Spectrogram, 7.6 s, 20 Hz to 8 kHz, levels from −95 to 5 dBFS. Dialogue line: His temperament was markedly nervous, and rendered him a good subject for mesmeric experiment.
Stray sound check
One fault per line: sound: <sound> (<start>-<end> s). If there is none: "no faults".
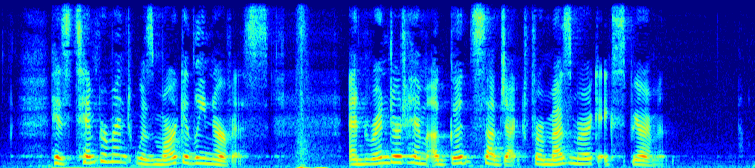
sound: whoosh (2.9-3.3 s)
